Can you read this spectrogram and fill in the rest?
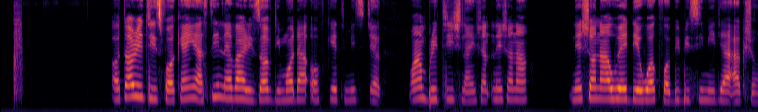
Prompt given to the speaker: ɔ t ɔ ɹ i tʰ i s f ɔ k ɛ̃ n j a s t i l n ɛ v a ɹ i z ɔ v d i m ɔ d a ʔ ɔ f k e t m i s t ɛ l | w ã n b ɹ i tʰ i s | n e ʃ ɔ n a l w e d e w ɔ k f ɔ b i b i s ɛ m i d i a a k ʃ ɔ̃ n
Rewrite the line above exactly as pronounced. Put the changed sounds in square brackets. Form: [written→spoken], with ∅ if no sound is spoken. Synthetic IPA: ɔ t ɔ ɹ i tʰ i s f ɔ k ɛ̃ n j a s t i l n ɛ v a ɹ i z ɔ v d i m ɔ d a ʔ ɔ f k e t m i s [t→t͡ʃ] ɛ l | w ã n b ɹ i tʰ i [s→ʃ] | n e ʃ ɔ n a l w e d e w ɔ k f ɔ b i b i s [ɛ→i] m i d i a a k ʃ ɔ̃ n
